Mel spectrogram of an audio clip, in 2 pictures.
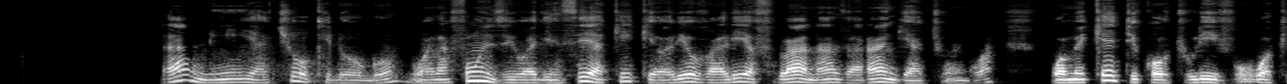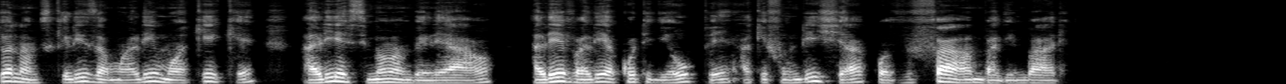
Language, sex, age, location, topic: Swahili, male, 25-35, Dar es Salaam, education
